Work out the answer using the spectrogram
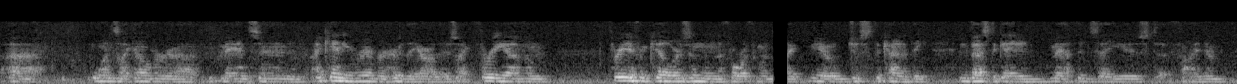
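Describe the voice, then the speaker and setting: A man's voice: medium pitch, little pitch movement, normal speed, dark tone. A man being questioned as a suspect, answering in a jittery, hesitant way with many false starts, on a muffled, noisy interview recording. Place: echoey interview room, far mic. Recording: muffled, noisy, echoey police room recording, distant mic.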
